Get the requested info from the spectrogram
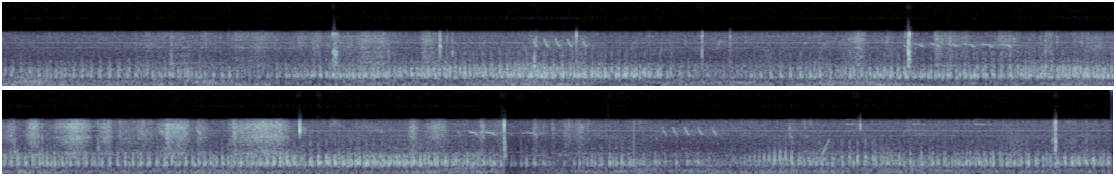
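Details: Mating frogs calling in a garden, a dense continuous croaking chorus with pulsed rattling notes overlapping, fading slightly after eight seconds, faint high chirps above.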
